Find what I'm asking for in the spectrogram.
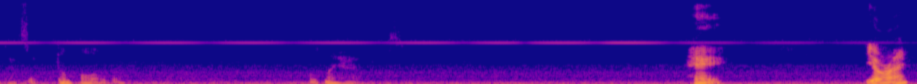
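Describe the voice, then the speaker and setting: A man playing a gentle, solicitous nobleman in an intimate roleplay audio drama, speaking in formal, courteous, slightly hesitant phrases. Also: deep voice, vocal fry, slight background noise, heavily acted. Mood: concerned, gentle. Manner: formal, old-fashioned courteous phrasing, hesitant, soft chuckles. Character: gentle, solicitous nobleman, new master of an automaton.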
